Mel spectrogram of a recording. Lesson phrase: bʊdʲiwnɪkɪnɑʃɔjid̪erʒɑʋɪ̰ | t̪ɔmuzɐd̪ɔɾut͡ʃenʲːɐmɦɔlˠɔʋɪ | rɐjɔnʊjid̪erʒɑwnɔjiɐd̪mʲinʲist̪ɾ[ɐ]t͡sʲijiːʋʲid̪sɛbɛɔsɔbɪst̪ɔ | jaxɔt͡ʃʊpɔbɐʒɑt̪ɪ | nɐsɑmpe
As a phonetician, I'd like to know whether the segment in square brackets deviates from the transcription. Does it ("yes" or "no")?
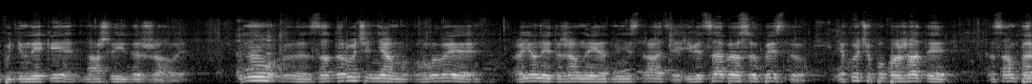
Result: yes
